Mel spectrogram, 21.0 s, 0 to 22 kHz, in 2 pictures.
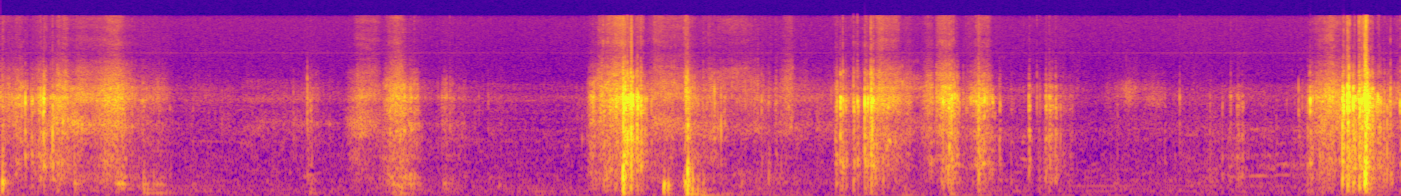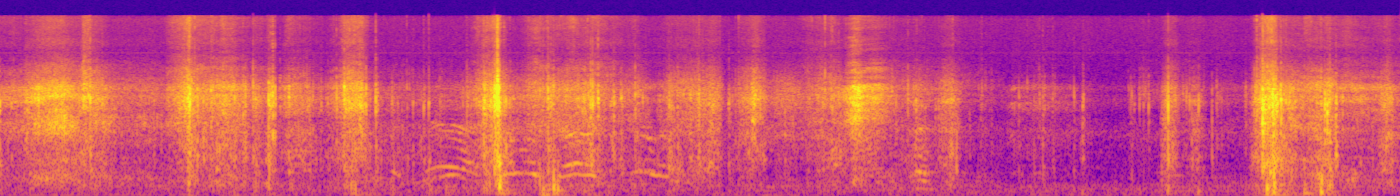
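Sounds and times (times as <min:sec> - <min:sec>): plastic packages clacking: 0:09.1 - 0:16.3.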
